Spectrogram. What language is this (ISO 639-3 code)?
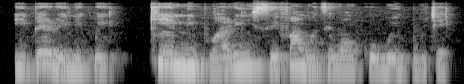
yor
